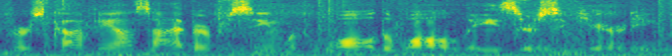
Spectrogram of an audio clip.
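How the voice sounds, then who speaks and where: Brief: actor as a veteran master thief, low and calm, coaching the player, video game. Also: male voice, brisk, background noise, lightly acted.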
